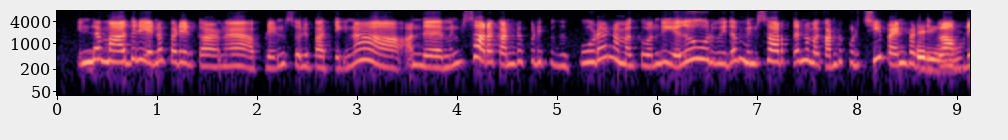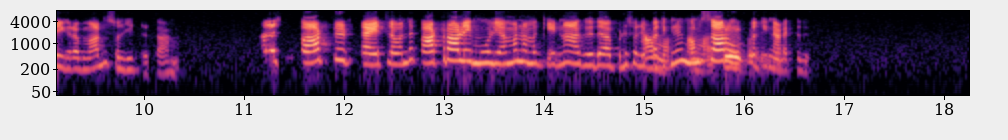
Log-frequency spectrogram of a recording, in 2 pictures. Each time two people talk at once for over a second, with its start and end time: 15.0-16.4

